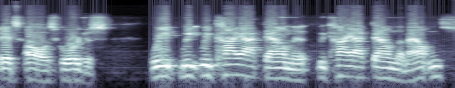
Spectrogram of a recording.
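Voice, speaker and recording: With a Virginia accent, a man speaks at a medium pitch and a fairly slow pace. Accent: Virginian. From New York (Queens). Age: 40s. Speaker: livestream host. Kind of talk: casual chat. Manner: animated.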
